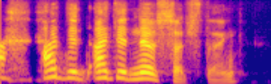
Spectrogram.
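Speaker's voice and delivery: fake proper English accent, very high and very loud. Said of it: "like if you were going to go and have tea with the Queen".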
